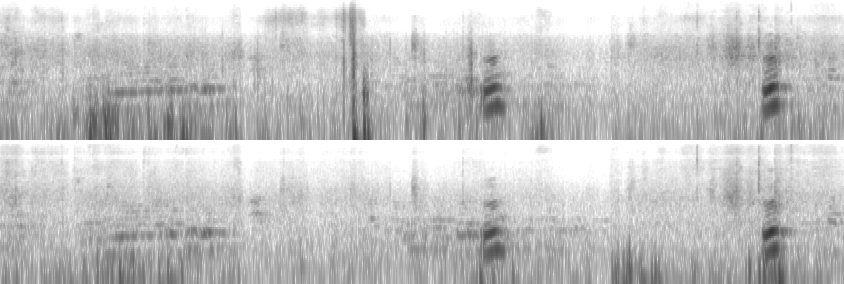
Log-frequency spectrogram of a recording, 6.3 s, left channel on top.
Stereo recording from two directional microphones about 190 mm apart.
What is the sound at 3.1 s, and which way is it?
Bee, 30° left (ahead or behind).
